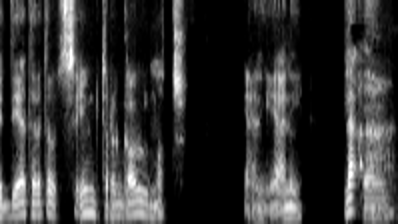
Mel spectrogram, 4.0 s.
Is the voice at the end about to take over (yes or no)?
no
